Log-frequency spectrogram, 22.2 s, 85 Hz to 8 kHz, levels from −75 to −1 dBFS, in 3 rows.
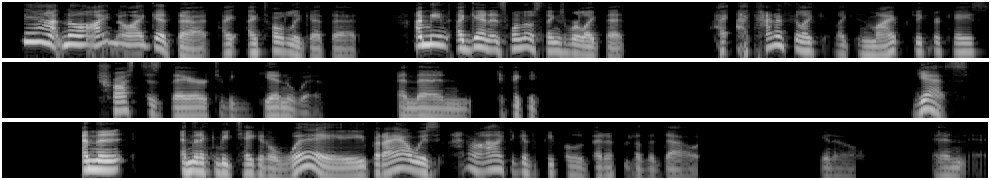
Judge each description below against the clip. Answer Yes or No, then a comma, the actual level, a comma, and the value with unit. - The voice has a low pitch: Yes, low, 130 Hz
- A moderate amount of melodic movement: No, wide, 8.1 semitones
